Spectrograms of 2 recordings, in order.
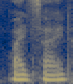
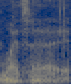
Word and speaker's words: Wydesyde: Spell it so people say it right. I know, right? Everybody does it wrong. It's WYDESYDE. Whiteside. Whiteside.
